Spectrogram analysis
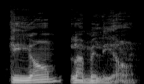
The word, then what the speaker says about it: Guillaume le Million: Guillaume le Million. If it doesn't rhyme, you're not pronouncing it right.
